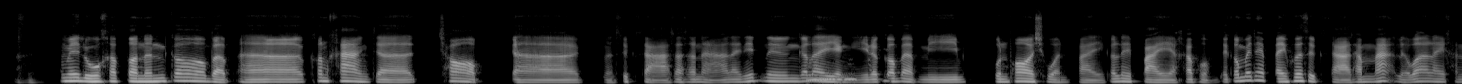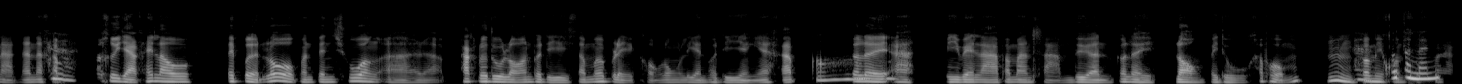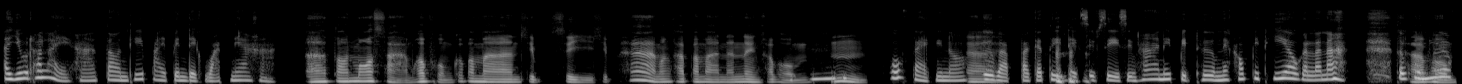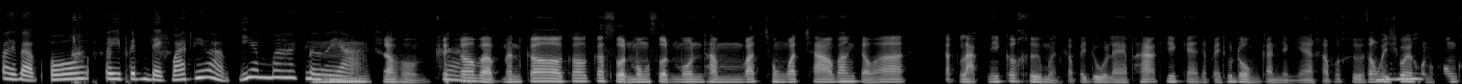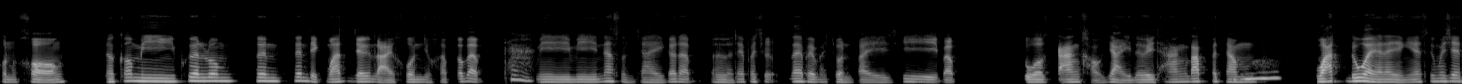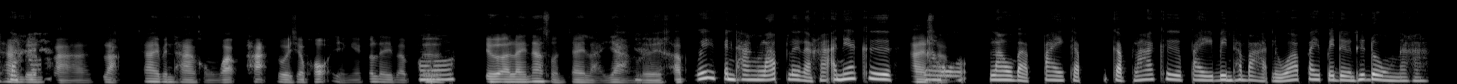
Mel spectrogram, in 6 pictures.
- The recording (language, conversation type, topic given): Thai, podcast, คุณมีเรื่องผจญภัยกลางธรรมชาติที่ประทับใจอยากเล่าให้ฟังไหม?
- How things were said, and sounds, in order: chuckle; in English: "Summer Break"; chuckle; chuckle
